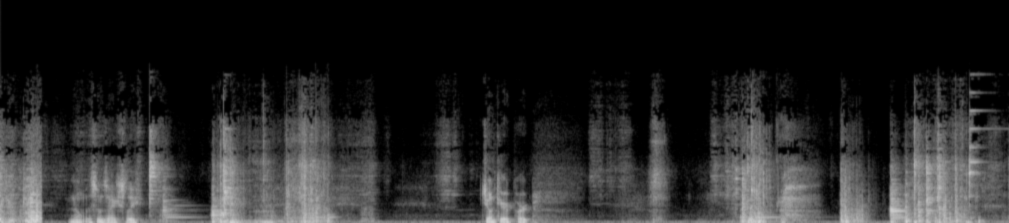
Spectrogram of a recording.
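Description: Heavy metal parts clank and scrape against each other.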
